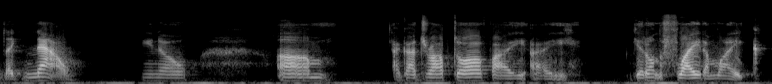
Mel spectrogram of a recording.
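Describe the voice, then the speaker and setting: Middle-aged woman, bright and edgy tone, storytelling guest with lots of fillers. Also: low-pitched, steady tone, takes it slowly, creaky, long pauses, rough recording. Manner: reflective, heavy with "you know" fillers. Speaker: interview guest. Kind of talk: casual storytelling interview.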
